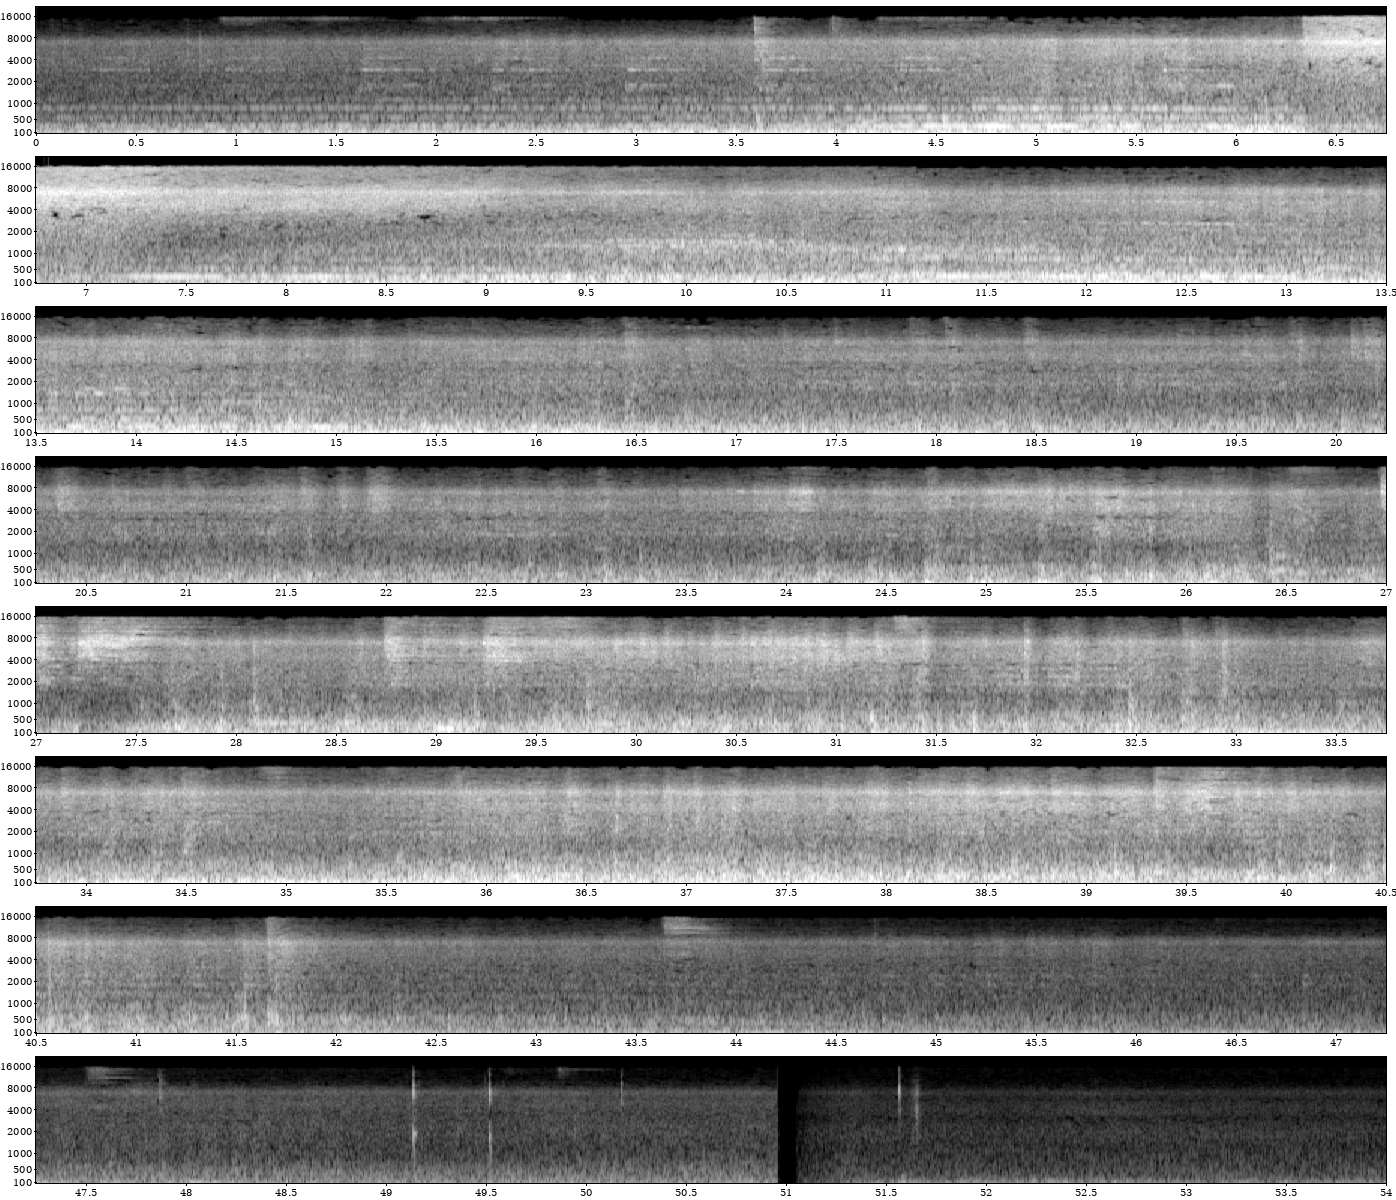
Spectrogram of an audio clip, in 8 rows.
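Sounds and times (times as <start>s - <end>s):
high wheel squeals: 0.3s - 14.9s
train wheels clacking over rail joints: 13.7s - 44.1s.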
